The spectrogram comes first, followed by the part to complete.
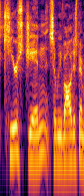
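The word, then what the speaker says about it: Kirstjen: First of all you you pronounce the J. So it's Kirst Jin.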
